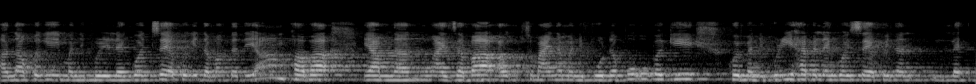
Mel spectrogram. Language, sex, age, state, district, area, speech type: Manipuri, female, 30-45, Manipur, Kakching, rural, spontaneous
